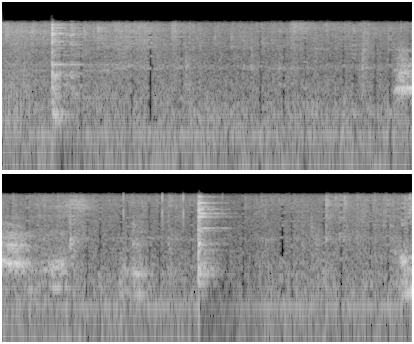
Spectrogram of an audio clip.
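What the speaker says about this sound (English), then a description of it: "We're going to go ahead and put that right into the pot, and it should start sizzling." Jimmy Dean breakfast sausage sizzles steadily in an oiled pot, a continuous close frying hiss with a few sharp clinks of a utensil against the pot and occasional stirring scrapes.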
